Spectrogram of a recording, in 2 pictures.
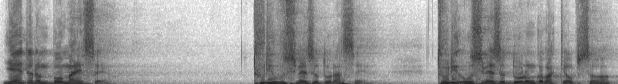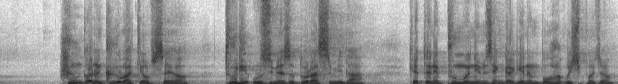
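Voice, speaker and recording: A male pastor preaching a sermon in a church, animated and speaking directly to the congregation. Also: on the high side, fairly quick, creaky. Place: church sanctuary. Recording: long church hall reverb.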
